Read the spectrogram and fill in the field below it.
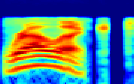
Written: relict

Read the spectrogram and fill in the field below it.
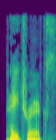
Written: patrix

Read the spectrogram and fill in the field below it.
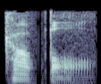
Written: couple

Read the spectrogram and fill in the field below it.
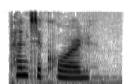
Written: pentachord

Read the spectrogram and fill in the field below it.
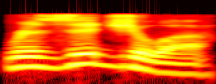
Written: residua

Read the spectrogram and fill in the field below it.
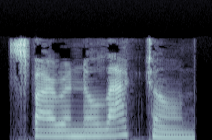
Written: spironolactone

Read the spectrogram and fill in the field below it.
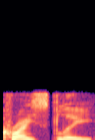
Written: Christly

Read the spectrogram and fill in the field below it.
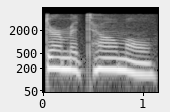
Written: dermatomal

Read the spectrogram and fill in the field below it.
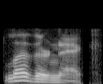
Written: leatherneck

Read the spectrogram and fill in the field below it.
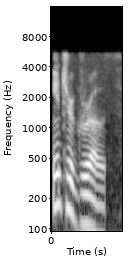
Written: intergrowth

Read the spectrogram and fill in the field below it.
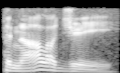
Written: penology

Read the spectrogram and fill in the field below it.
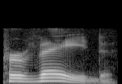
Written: pervade

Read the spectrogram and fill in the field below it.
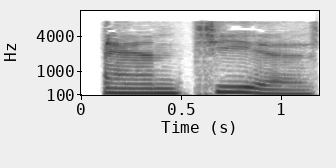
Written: Antaeus

